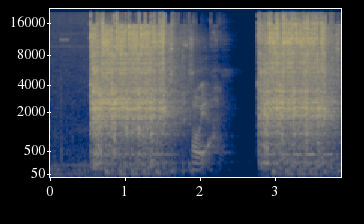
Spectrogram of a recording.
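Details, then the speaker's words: 2001 Polaris Xplorer 250cc ATV with a replacement engine, cranking after the clutch backing plate was refitted correctly: two steady smooth whirring bursts with no grinding or catching, so the clutch no longer rubs the cover. Normal cranking. "that is much better. No more grinding. So, clutch is all fixed."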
